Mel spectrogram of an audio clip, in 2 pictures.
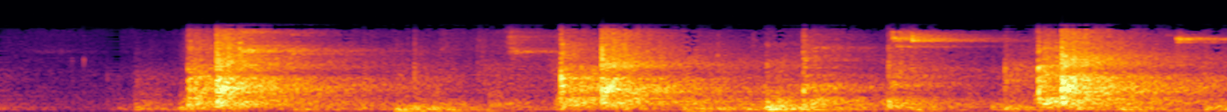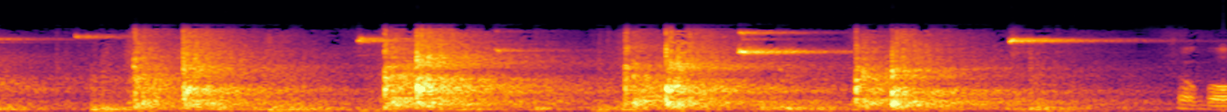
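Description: A squash ball smacks hard against walls in a large echoing court.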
